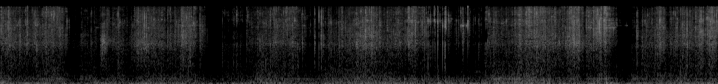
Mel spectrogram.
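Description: Long chrome nails scratch, tap and rake through a pile of small pink mini wooden clothespins. The result is a dense, bright stream of crisp clicks, rattles and scratchy rustling with very little low end. Each sound dies away quickly, and the level dips briefly between passes.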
